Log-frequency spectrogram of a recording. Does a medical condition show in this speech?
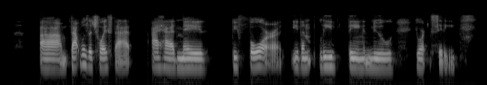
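Yes: stuttering; discloses stutter at start of conversations; here blocks.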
